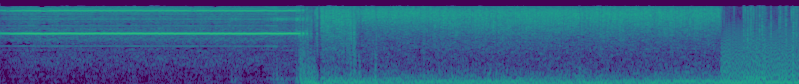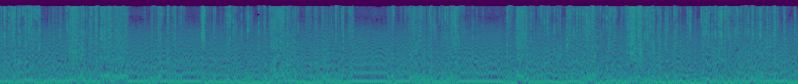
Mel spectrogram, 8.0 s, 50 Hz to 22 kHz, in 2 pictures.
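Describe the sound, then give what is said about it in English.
Noise music that opens on a brief, sparse stretch with thin high tones, then a heavy low rumble surges in and swells into a dense, loud wall of harsh distortion filling the rest. “So let's listen to the next bit, which is at 9:29, where you've just got these kind of peaceful bits and then this wave of distortion.”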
